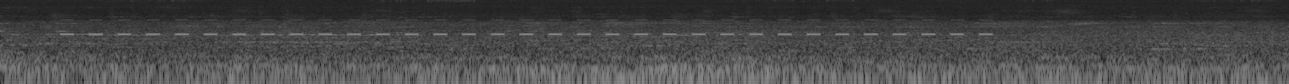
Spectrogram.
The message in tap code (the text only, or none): none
